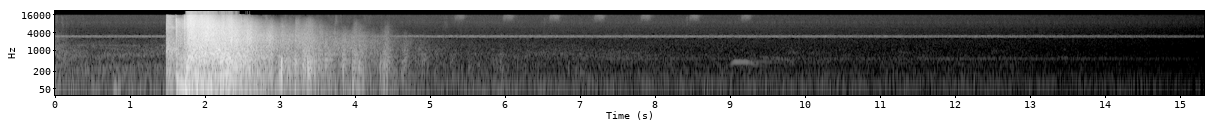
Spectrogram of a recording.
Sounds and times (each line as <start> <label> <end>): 0.0 crickets 15.3
1.5 machine gun 4.3
1.5 explosions 4.6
